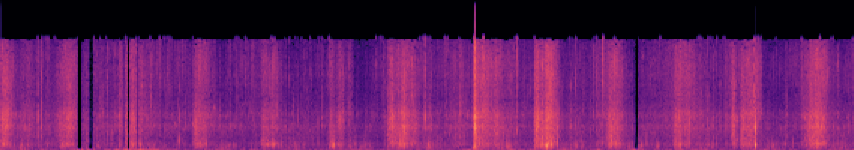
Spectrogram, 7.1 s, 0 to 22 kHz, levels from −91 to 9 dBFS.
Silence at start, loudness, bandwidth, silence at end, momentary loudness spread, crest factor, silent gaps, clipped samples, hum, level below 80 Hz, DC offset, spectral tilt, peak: 0 s; -27 LUFS; 17 kHz; 0 s; 13 LU; 30 dB; none; under 0.1%; none; -44 dBFS; under 0.1%; 0 dB/octave; 0 dBFS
